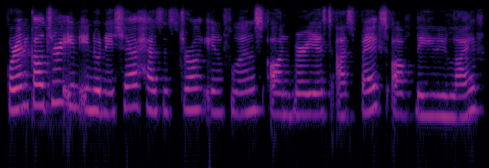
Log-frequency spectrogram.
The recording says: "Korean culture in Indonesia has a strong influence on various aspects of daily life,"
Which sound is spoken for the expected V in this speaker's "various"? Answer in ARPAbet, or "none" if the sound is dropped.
V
